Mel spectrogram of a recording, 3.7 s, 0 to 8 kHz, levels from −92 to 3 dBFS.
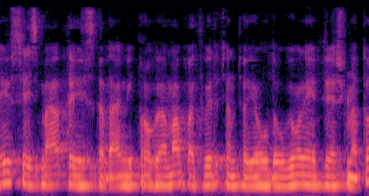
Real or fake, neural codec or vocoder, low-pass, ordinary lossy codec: fake; codec, 16 kHz, 2 kbps, FunCodec, trained on LibriTTS, 25 frames a second; 7.2 kHz; AAC, 32 kbps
